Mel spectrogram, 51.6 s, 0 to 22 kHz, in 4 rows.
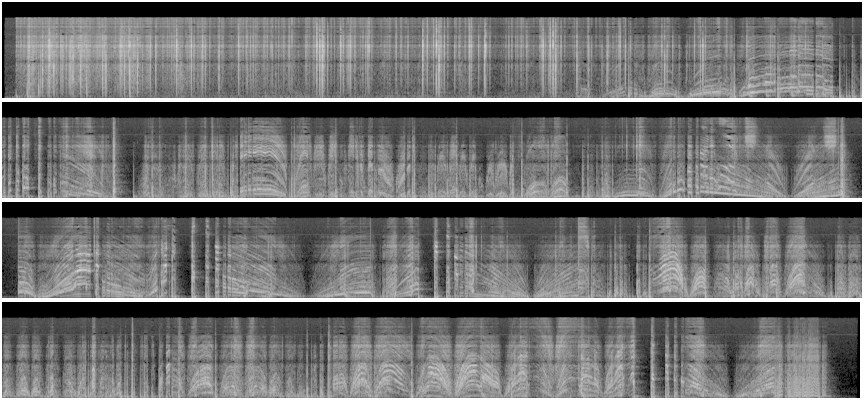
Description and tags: Grattage son1
scratch "record player"
record-player, scratch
